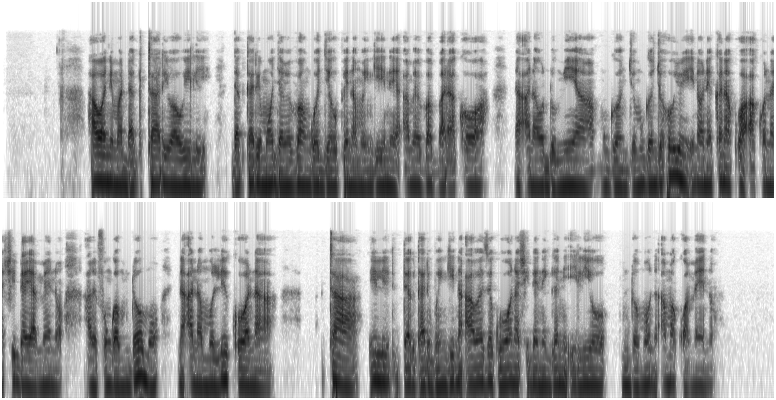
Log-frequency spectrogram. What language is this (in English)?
Swahili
